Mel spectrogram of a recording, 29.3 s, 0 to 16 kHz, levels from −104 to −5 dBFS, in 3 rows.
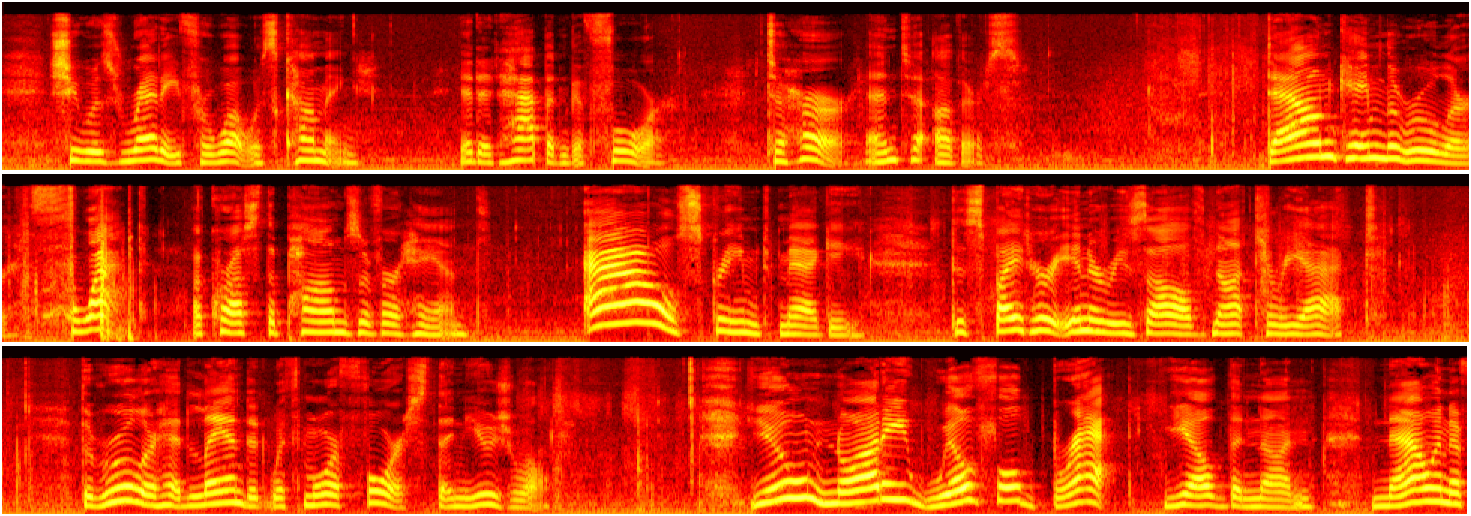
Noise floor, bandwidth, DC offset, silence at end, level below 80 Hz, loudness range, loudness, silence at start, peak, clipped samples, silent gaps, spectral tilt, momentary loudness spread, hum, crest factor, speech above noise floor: -50 dBFS; 12.5 kHz; 0.2%; 0 s; -58 dBFS; 8 LU; -26 LUFS; 0 s; -4 dBFS; under 0.1%; none; -4 dB/octave; 20 LU; none; 22 dB; 24 dB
